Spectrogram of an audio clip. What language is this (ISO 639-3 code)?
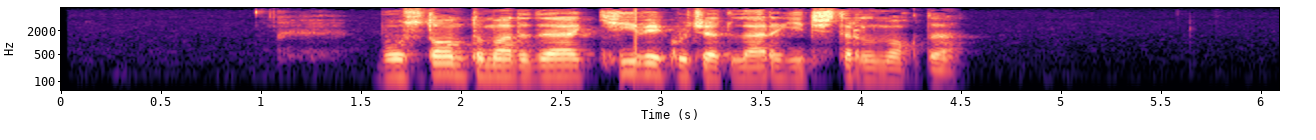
uzb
